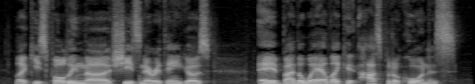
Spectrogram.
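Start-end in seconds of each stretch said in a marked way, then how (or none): 2.6-4.6 snide, sarcastic wisecracking tone in put-on New Jersey accent. A character folding sheets tries to annoy Turner, retelling a sarcastic line. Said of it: "like be sarcastic".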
